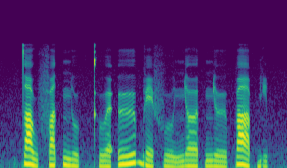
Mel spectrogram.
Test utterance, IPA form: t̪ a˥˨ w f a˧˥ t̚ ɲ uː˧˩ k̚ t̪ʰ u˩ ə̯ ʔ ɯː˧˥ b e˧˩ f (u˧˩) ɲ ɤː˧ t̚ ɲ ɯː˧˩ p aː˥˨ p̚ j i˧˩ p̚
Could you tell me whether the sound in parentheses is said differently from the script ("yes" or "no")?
no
